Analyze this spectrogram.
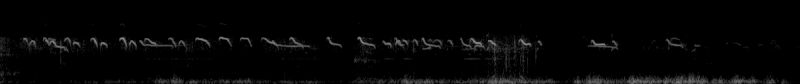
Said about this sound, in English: Those are redshanks calling. There are a whole load of redshanks here. They're just flitting around the shallows. Little wading birds, long beaks, long legs, for redshanks, obviously.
